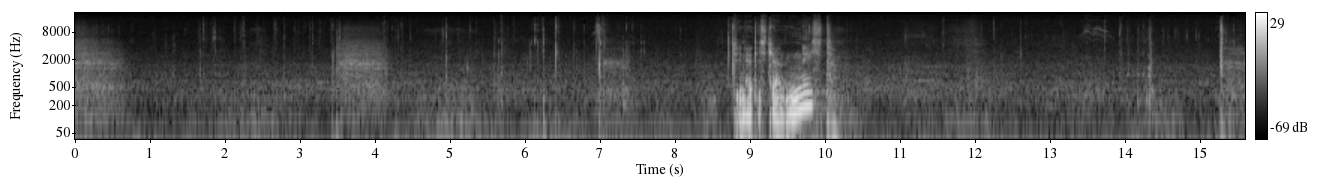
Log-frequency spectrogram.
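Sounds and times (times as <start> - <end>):
typing on a computer keyboard at a speaker's lectern: 1.0 - 7.7, 11.5 - 15.5
speech: 8.9 - 10.2.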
